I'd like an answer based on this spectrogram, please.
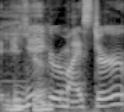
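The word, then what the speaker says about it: Jägermeister: This is pronounced yea in German. English speakers usually say Jergermeister which is pretty much the same just with a pretty thick accent.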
